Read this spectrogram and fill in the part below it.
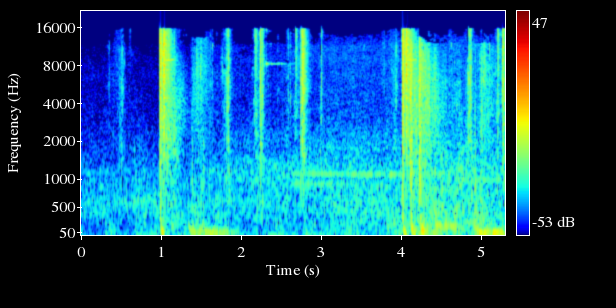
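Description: A gun fires loud single shots.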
